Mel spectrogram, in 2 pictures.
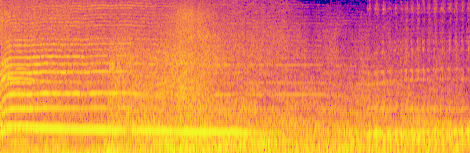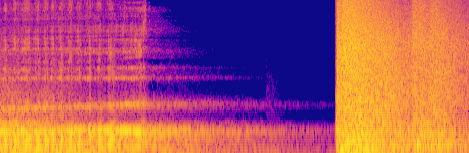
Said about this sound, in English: Uh, what's that sound? Of course, the fizzy water. Exactly. We poured enough fizzy water into Macho's stomach to create an ultra high powered super duper rocket burn explosion.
